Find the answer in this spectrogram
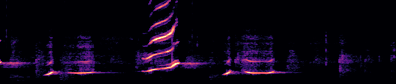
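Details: Parrot giving smooth whistled phrases: a rising note sliding into a long level tone, a bright upswept harmonic call, then a repeat of the rising-and-level whistle.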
